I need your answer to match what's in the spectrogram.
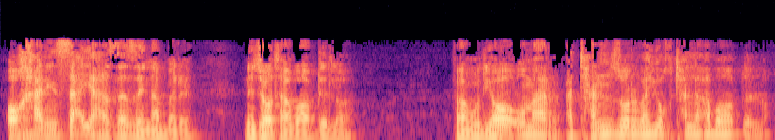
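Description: A man with a steady, somewhat dark voice addresses pilgrims in a passionate sermon, and the audio comes across dull. Rhetorical questions pepper his speech as his pitch suddenly climbs and drops.

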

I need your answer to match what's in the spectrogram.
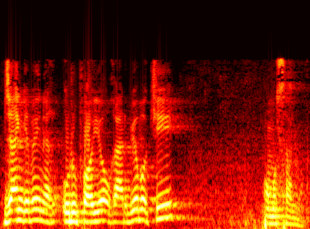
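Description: Man, media critic, lecture, rhetorical questions to the audience, higher-pitched voice, muffled sound. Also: background noise. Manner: asks the audience questions and answers them himself. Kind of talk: lecture analysing a film clip.

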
